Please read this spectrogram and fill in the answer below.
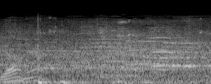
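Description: Basketball being dribbled on a hardwood court, with steady arena crowd murmur behind it.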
